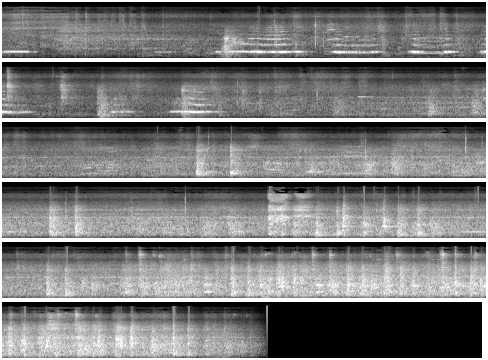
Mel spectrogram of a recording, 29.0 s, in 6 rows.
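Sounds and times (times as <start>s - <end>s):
wheels rumbling on rails: 0.0s - 26.8s
knocks and rattles: 19.8s - 26.6s.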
